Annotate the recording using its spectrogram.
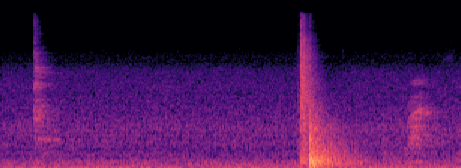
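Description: A golf club strikes a ball off an artificial-turf hitting mat with one sharp crack about four seconds in, fading over about half a second. A lighter click comes about half a second in.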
